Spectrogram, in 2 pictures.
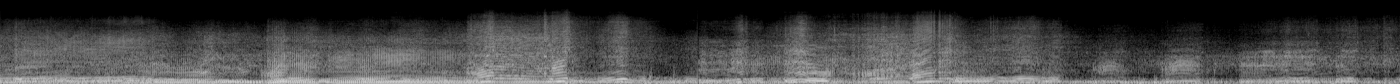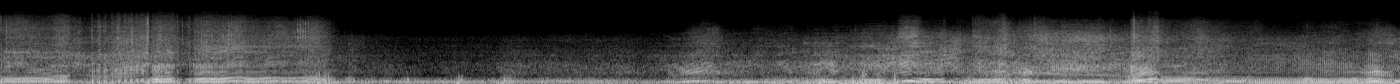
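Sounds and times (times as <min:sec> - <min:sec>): dirt bike engine revving: 0:00.0 - 0:17.6, 0:20.7 - 0:28.0.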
